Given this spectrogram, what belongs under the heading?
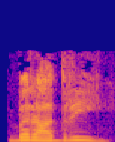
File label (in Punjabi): "braadri", Punjabi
